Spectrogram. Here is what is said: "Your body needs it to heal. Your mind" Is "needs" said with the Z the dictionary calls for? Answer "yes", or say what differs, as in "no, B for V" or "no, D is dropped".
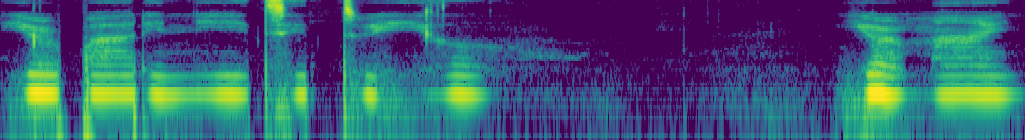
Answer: no, Z is dropped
